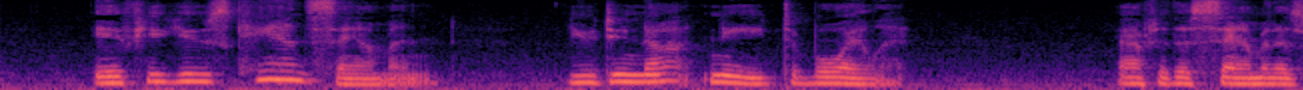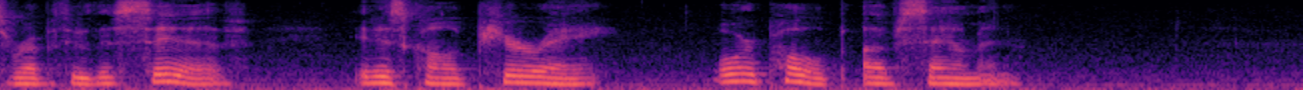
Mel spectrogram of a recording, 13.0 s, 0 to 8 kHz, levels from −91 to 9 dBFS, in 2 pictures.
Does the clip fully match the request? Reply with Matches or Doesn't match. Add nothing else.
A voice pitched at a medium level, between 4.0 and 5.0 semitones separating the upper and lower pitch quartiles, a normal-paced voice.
Doesn't match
